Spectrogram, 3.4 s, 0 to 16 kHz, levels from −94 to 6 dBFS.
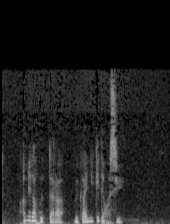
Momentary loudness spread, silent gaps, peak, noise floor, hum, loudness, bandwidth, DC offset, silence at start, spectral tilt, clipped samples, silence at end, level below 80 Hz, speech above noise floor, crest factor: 11 LU; none; -6 dBFS; -57 dBFS; none; -23 LUFS; 11.5 kHz; under 0.1%; 0.4 s; -6 dB/octave; under 0.1%; 0.95 s; -42 dBFS; 36 dB; 18 dB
